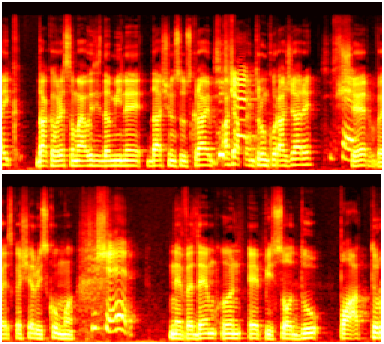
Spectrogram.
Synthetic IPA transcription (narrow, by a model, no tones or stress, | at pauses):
jk | d̪akəvɾesʲsəmajauzitsʲd̪əmine̞d̪aʃiunsubskɾajbaʃape̞nt̪ɾuɨŋkuɾaʒaɾe̞ | ʃe̞rvezʲkəʃe̞ɾujskuməʃer | ne̞ve̞d̪e̞mɨne̞piso̞d̪u | pat̪ɾ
